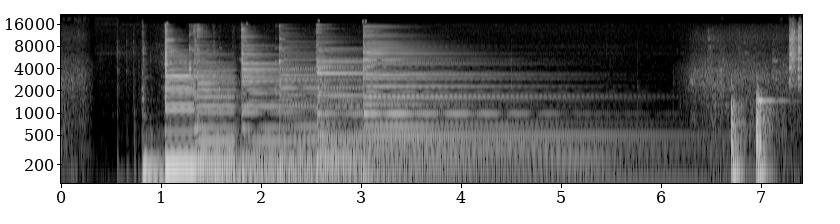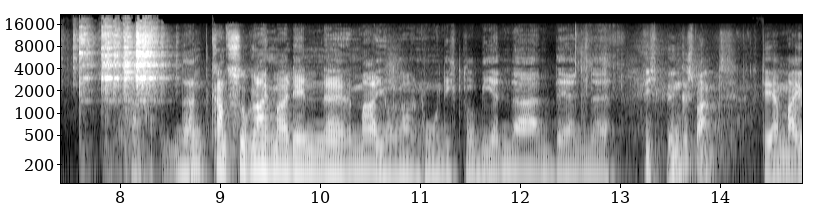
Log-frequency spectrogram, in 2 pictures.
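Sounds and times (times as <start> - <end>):
glass jar and cutlery clinking: 7.3 - 8.6
sticks rattling and clattering as they are fetched to sample from a jar: 7.3 - 8.6
speech: 8.6 - 14.8.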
